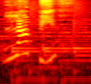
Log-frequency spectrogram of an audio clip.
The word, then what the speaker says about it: lápiz: Por ejemplo, en la palabra lápiz, la sílaba tónica es la penúltima, que es la.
